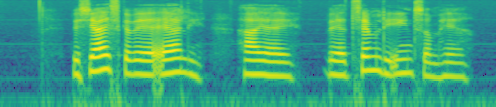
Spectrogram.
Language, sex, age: Danish, female, 43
